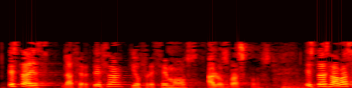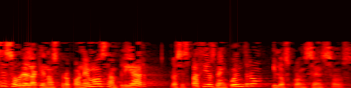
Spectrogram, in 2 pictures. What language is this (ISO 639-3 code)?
spa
